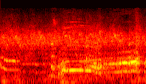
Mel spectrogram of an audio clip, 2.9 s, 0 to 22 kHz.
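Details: A white Indian peafowl (peacock) fanning its tail at a ranch in December 2014 gives soft, nasal, fowl-like calls: a drawn-out tone, then a rising, wavering note toward the end, over a steady background hiss.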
